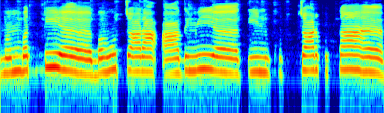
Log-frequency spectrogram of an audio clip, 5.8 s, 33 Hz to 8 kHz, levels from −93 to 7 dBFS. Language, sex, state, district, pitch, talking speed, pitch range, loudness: Hindi, male, Bihar, Araria, 255 Hz, 105 wpm, 235-270 Hz, -14 LUFS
